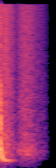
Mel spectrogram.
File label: double snare; single hits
